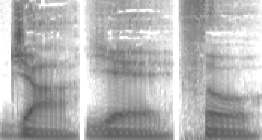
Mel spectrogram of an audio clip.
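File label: "jayetho", concatenated syllables; Affixing experiment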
